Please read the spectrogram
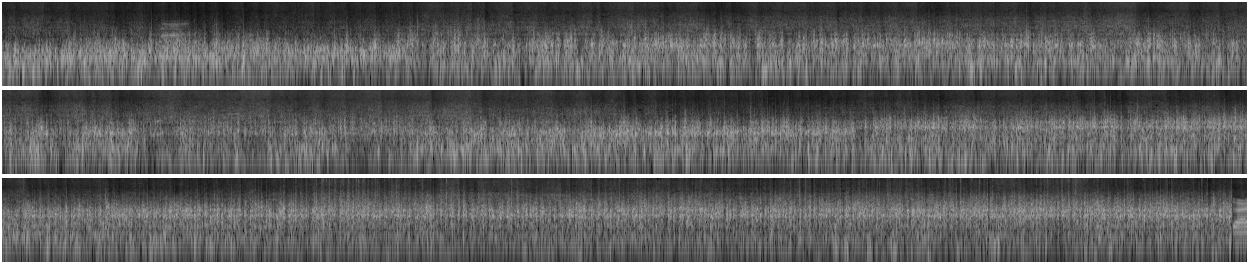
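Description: Steady road and wind noise of a car driving on a wet road, heard from inside the car, with wind buffeting the phone's microphone. About halfway through, the hiss turns brighter and higher.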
